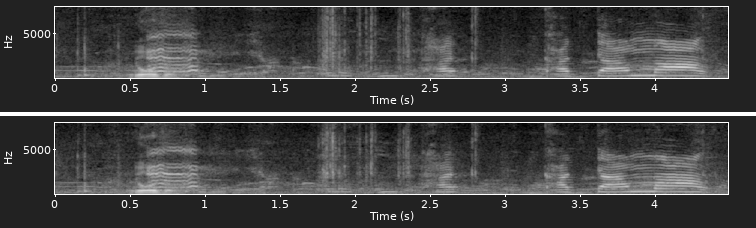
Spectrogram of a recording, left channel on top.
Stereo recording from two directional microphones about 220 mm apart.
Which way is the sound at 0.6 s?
50° left (ahead or behind).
